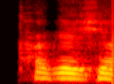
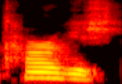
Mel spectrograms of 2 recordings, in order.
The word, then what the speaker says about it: target: 타겟이 아니고 target. 음, 잠깐만요. 동사도 발음이 같은가만 보겠습니다. 명사는 target이고요. 동사도 특별한 표시가 없으니까 target이 되겠네요.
